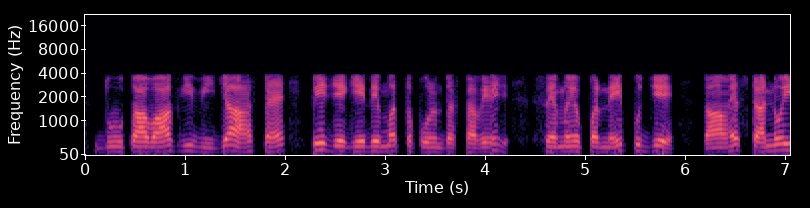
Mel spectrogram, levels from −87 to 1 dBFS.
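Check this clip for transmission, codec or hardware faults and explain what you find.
There are two problems here: heavy codec damage across the whole clip and three short dropouts patched over by the decoder.

The G.723.1 codec runs from start to finish. The speech sits in a narrow telephone band of roughly 250 Hz to 3.7 kHz, with nothing above. The quality fits the 6.3 kbit/s mode. At that rate, and with 30 ms frames, the codec's model of the voice can't keep up with fast changes. So the voice comes out muffled and hoarse, and consonants smear into each other. The damage is heavy throughout.

VoIP packet loss concealed by the speech codec shows up three times: 1.55 to 1.68 s, 3.98 to 4.12 s, and 6.35 to 6.47 s. Each gap fits two lost 30 ms frames, about 60 ms of missing audio. The decoder fills each gap by carrying its last pitch and filter forward and turning the level down frame by frame. 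You hear a brief, fading smear of buzz or coloured noise instead of clean speech. Because each frame builds on the one before it, the concealment stretches to about 0.12 to 0.14 s before the voice recovers.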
